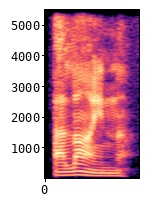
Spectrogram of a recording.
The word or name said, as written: align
